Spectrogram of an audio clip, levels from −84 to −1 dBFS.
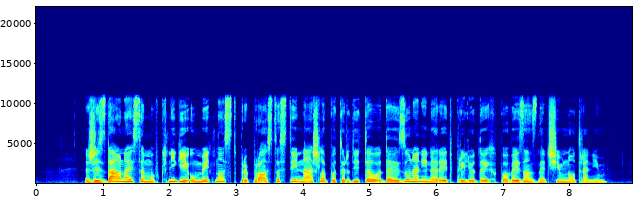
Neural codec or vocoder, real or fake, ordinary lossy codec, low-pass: none; real; none; 10.8 kHz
